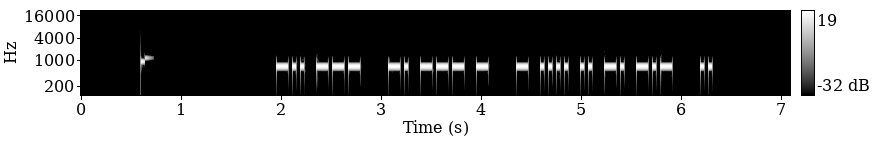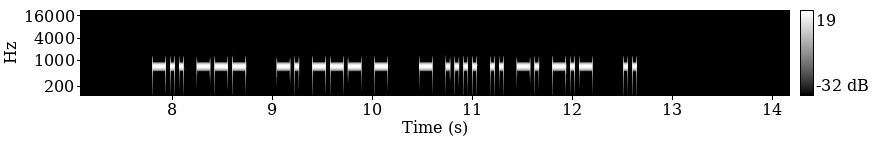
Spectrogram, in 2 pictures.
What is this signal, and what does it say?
Morse code, heard as a keyed tone, about 29 wpm, 700 Hz. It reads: DO NOT THINK I DO NOT THINK I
